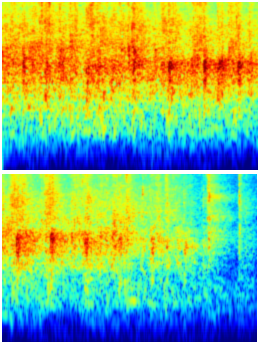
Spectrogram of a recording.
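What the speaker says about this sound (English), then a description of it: "And you may clap, it's an important issue." An audience claps at a talk on young people developing old people's diseases, a soft, fairly distant patter of applause that thins and fades toward the end.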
